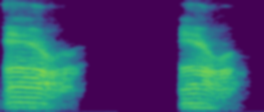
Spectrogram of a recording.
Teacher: یہ درمیانی حلق سے ادا ہو رہا ہے، مڈل آف دا تھروٹ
